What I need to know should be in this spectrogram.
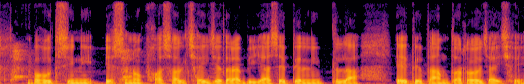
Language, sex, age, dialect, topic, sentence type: Maithili, male, 60-100, Angika, agriculture, statement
